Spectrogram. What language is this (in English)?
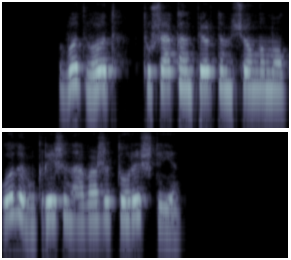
Mari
